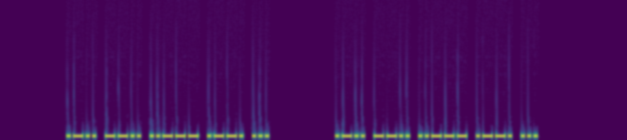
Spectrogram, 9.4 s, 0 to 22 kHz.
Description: Morse code, heard as a keyed tone, about 25 wpm, 700 Hz. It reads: LZ2PS LZ2PS
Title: DXCC-100 Call Signs - 5 Characters - Repeated 2x - 25wpm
